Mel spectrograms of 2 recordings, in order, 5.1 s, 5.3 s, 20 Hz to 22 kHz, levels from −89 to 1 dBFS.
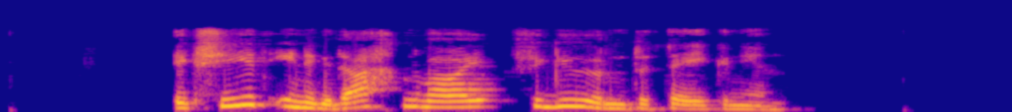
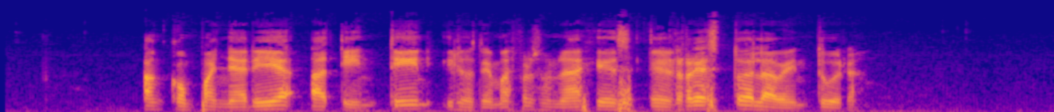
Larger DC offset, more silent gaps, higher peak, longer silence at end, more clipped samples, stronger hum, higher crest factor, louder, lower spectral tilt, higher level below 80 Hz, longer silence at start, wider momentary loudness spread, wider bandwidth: neither; neither; about the same, -2 dBFS vs 0 dBFS; first, 1.15 s vs 0.95 s; neither; neither; about the same, 16 dB vs 20 dB; first, -16 LUFS vs -19 LUFS; first, -6 dB/octave vs -3 dB/octave; second, -56 dBFS vs -50 dBFS; first, 0.85 s vs 0.7 s; about the same, 11 LU vs 10 LU; second, 8 kHz vs 14.5 kHz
